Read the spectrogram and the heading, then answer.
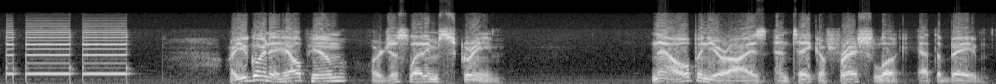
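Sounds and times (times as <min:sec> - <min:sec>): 
Morse code tones: 0:00.0 - 0:01.3
speech: 0:02.3 - 0:05.1, 0:06.5 - 0:09.9.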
